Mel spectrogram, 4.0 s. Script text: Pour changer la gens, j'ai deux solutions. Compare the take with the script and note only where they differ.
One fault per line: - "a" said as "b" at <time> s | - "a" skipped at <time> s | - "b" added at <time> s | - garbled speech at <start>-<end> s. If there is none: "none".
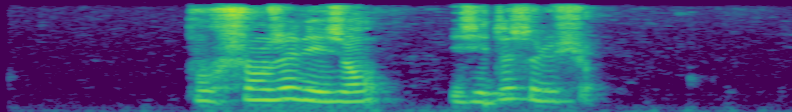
- "la" said as "les" at 1.5 s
